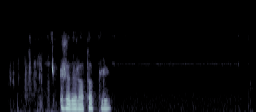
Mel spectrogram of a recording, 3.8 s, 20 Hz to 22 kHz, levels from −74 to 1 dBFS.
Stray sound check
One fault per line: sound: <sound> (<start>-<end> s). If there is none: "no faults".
no faults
